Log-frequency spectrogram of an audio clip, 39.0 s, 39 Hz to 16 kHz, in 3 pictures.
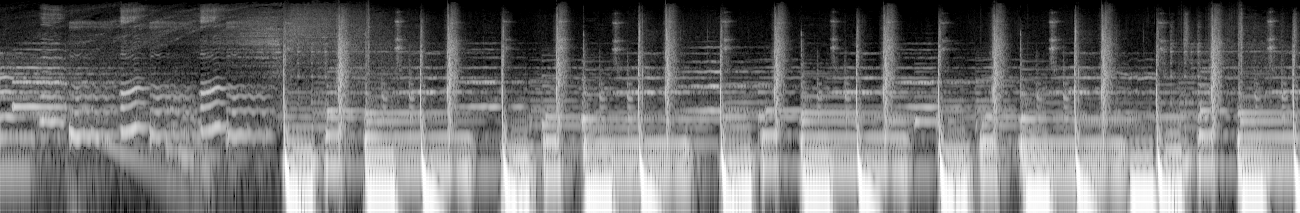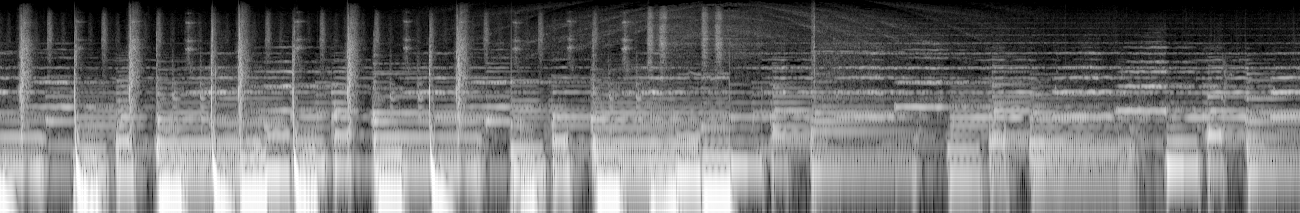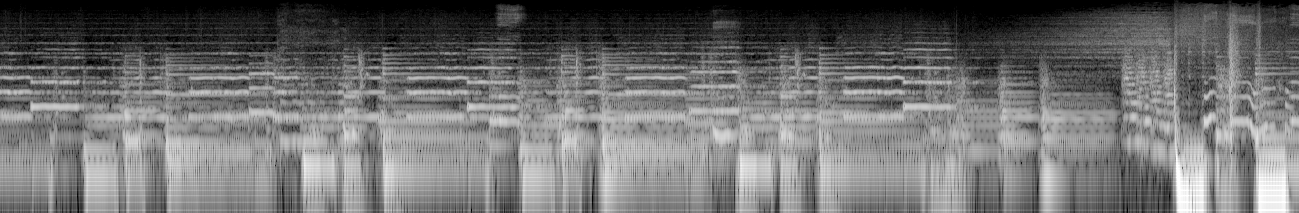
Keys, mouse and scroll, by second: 1.6 double click, 8.9-12.1 scroll down 1, 30.0-32.7 scroll up 1.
